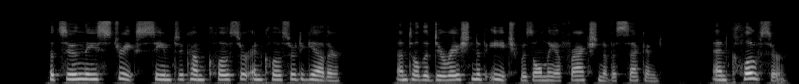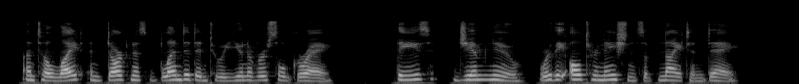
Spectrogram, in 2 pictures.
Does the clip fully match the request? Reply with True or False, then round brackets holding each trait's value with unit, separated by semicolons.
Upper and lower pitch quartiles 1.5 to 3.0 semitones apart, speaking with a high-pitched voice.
False (3.6 semitones; 205 Hz)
